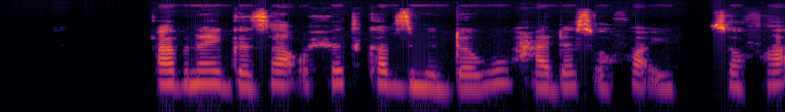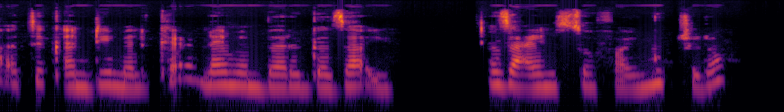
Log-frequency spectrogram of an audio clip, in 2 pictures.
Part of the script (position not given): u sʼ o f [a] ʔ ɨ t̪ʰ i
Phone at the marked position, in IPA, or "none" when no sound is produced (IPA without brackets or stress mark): a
